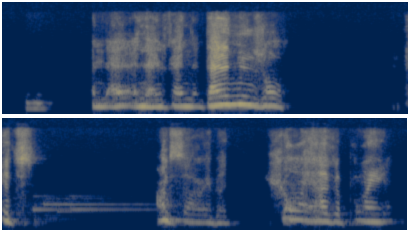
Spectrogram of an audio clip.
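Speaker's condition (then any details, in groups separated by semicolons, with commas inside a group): ALS; power chair user; recently diagnosed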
